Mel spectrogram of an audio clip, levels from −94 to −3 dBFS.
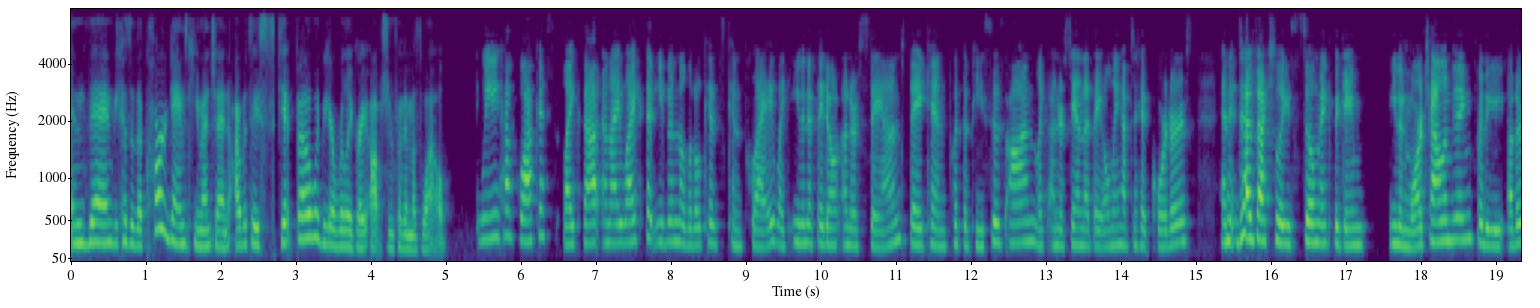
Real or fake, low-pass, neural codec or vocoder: fake; 7.2 kHz; codec, 16 kHz, 4 kbps, FunCodec, trained on LibriTTS, 50 frames a second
